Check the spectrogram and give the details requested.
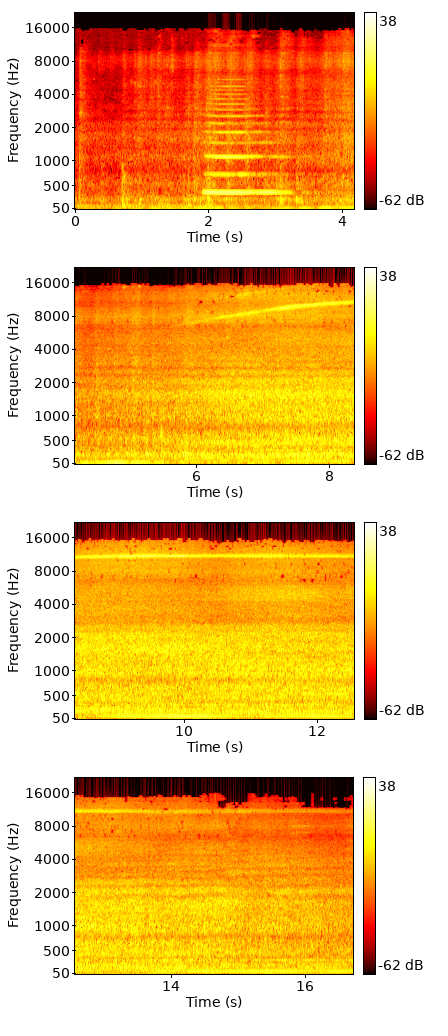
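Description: Transport for Wales diesel multiple unit giving one short horn blast about two seconds in, then running past with a steady engine rumble and wheel noise on the rails. A thin high whine rises from about six seconds in and then holds.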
